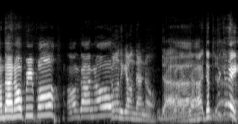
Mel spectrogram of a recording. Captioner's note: speaking In Foreign Language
